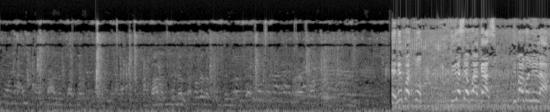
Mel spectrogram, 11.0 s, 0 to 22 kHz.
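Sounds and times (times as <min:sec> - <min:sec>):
indistinct street voices: 0:00.0 - 0:11.0.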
